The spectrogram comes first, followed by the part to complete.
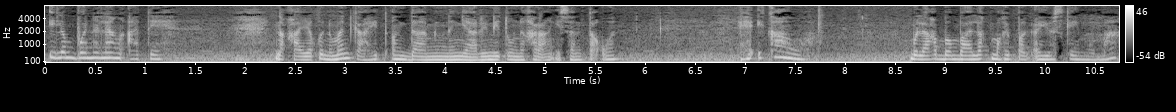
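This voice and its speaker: A woman's voice: mid-range voice, moderate pace, long pauses, background noise, lightly acted. A young woman acting a mild, conciliatory younger sister in a radio drama. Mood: gentle, reflective.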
